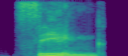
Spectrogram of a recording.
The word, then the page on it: seeing: Indian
